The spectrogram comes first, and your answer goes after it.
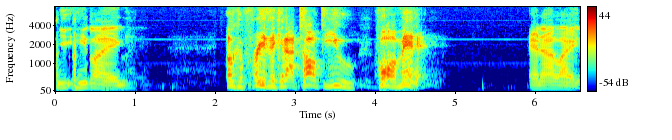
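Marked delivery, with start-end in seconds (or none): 2.1-4.6 booming preacher voice, very loud. Retelling what the preacher asked him one time: imitating the preacher. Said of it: "this preacher asked me one time".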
